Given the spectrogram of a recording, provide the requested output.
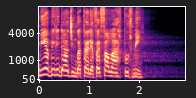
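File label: voice over, Brazilian Portuguese; Yunara Intro; bloom minigame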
